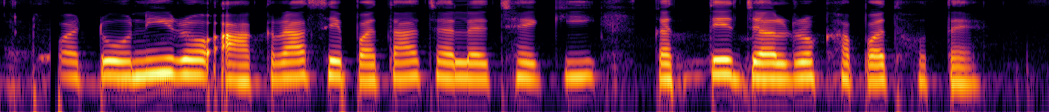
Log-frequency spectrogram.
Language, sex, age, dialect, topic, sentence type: Maithili, female, 18-24, Angika, agriculture, statement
